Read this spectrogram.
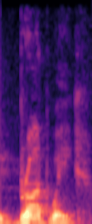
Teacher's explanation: Então a gente fala Broadway. O som do D no final da sílaba, assim como o T, ele também pouco é pronunciado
